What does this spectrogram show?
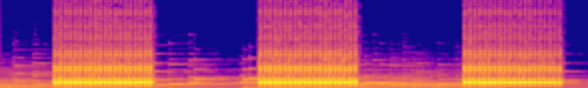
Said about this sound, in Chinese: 响了三声，我同事才接电话。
